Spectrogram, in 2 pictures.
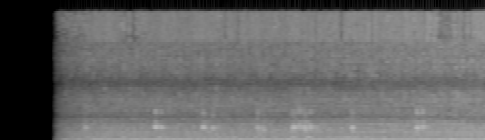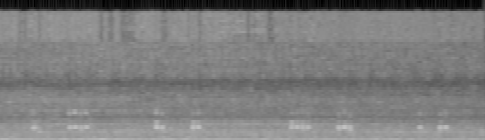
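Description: Steady idle with a light, fairly quick ticking layered on top, about three to four per second; some noise present, cause unclear.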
